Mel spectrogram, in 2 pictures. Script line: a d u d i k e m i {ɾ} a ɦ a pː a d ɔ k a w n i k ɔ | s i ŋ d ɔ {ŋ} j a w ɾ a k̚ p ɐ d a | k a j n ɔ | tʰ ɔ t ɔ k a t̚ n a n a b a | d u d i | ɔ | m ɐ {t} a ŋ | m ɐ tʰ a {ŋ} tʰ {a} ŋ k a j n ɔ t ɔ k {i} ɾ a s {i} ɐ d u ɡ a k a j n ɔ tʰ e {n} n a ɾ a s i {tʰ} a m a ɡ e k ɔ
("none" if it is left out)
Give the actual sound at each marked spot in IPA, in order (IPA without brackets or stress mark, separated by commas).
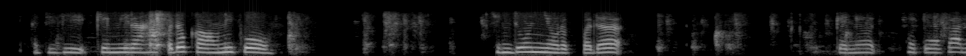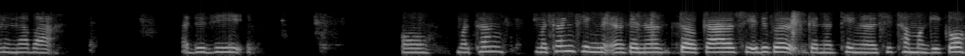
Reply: ɾ, n, tʰ, ŋ, e, a, i, ŋ, tʰ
